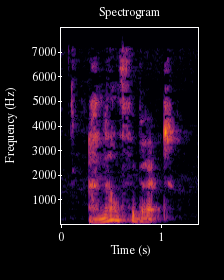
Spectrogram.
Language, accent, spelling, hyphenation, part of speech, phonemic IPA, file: English, Southern England, analphabet, an‧al‧pha‧bet, noun / adjective, /əˈnælfəbɛt/, LL-Q1860 (eng)-analphabet.wav
- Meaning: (noun) A person who does not know the letters of the alphabet; a partly or wholly illiterate person; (adjective) Ignorant of the letters of the alphabet; partly or wholly illiterate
